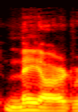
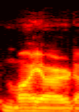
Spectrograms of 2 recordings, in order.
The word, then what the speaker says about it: Maillard: Jaspis is J-O-S-P-I-C-E. Also, I mispronounced a couple of words, few words, French, how it is. The Maillard reaction, I should have said, I called it Maillard, I'm sorry, for the image formation.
